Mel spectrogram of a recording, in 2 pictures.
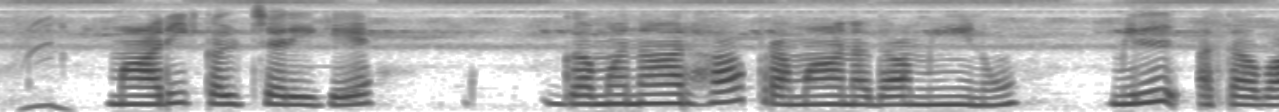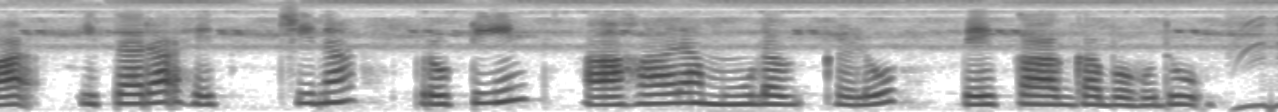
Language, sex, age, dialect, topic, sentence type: Kannada, female, 36-40, Coastal/Dakshin, agriculture, statement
